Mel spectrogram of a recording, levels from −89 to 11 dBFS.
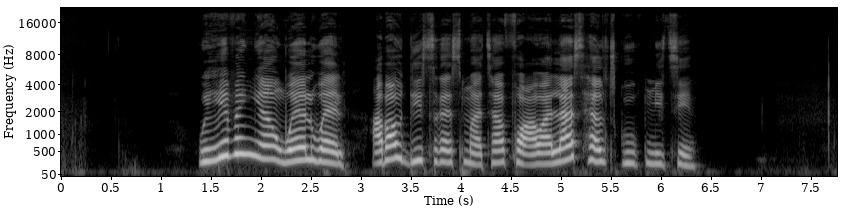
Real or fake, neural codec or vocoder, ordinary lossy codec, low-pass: real; none; none; 19.8 kHz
